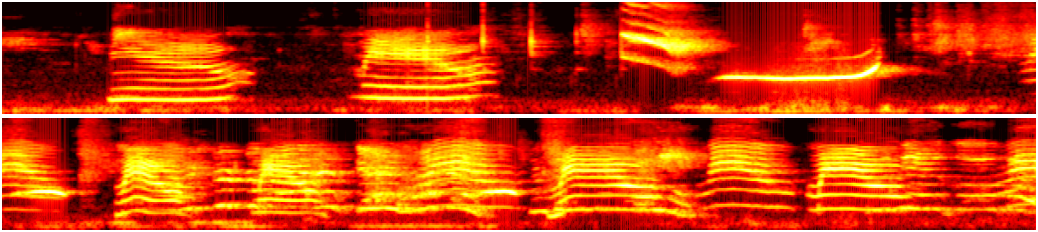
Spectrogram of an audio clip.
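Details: Hand-tame parrot gives two meow-like calls, one clear rising whistle, then a long fast series of chattering, nasal, speech-like syllables indoors.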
